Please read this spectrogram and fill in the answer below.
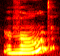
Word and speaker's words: vendent: And finally, don't pronounce the E and T letters at the end of ils vendent and elles vendent. All right, everyone, we have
